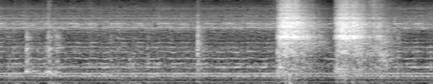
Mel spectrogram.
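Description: Food processor pulsing nuts, likely pistachios, for Grinch drop cookies: two short whirring bursts close by, each about half a second, separated by a brief pause, with faint clicks and kitchen noise before them.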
